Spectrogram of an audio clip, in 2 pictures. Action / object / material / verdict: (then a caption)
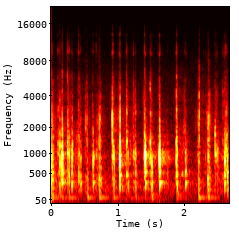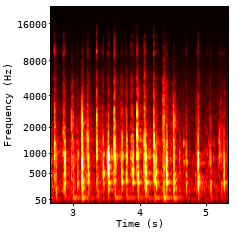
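tap / plastic mechanical keyboard with tall plastic keycaps / plastic / none. Fingertips from both hands type rapid key taps on a compact 68-key NiZ Plum Atom 68 mechanical keyboard. It has a white plastic, hollow-bodied case and purple and yellow Domikey Gas Attack SA plastic keycaps, and it sits on a desk pad. The result is a steady stream of short, dry, mid-pitched clacks that die away almost instantly, with little low end.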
